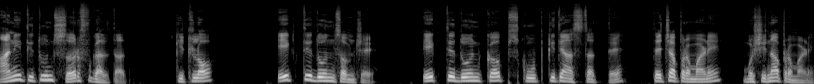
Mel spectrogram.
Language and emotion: Goan Konkani, neutral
